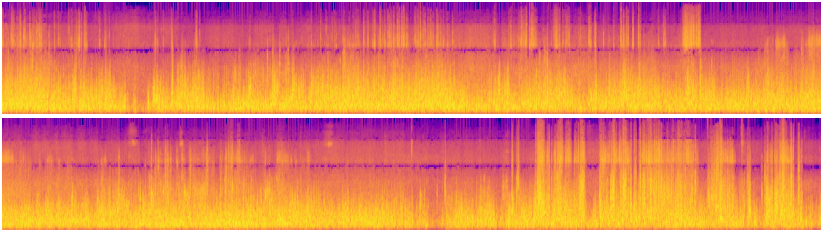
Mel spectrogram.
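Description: Strong storm wind buffeting the microphone over the rush of heavy surf breaking on a pebble shore. The wind eases briefly twice, about three seconds in and again about five seconds before the end, then gusts harder near the end.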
